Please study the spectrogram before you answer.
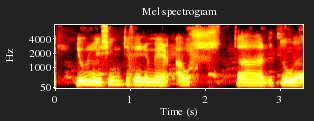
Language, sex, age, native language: Icelandic, male, 13, Icelandic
